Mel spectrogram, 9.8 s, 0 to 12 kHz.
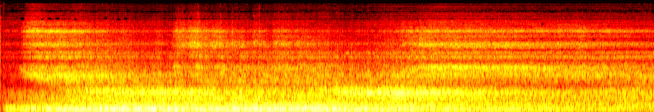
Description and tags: Whispering Desert Storm Horror
Vocal: Mr ROTPB
Recorded Tascam DR-05X
SFX conversion Edited: Adobe + FXs + Mastered
Ambient, Atmosphere, Cinematic, Creatures, Dark, Desert, Field, Film, Man, Movie, Noise, SFX, Sound, Sound-Effects, Storm, Vocal, Wind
